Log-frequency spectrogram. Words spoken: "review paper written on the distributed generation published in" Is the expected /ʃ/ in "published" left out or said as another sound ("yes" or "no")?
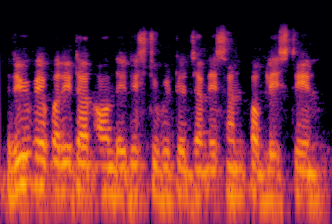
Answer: yes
